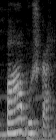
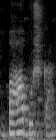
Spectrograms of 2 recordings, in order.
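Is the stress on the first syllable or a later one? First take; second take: first; first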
